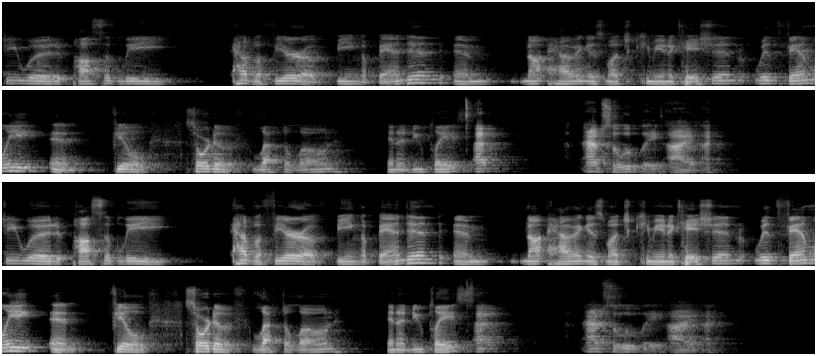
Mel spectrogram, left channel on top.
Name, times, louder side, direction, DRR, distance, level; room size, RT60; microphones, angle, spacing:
voice 1, 0.0-1.6 2.3-8.9 9.2-11.5 12.0-12.8, right 4 dB, 40° right, 8 dB, 0.5 m, -22 dB
voice 2, 13.9-15.2, left 5 dB, 80° left, 8 dB, 0.9 m, -25 dB
21.0 x 8.2 x 3.0 m, 0.67 s
head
